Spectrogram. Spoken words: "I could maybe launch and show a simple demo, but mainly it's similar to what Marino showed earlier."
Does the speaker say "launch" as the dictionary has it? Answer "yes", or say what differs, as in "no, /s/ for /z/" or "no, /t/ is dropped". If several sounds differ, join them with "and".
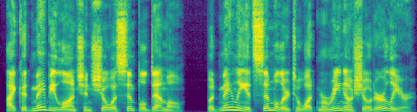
yes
